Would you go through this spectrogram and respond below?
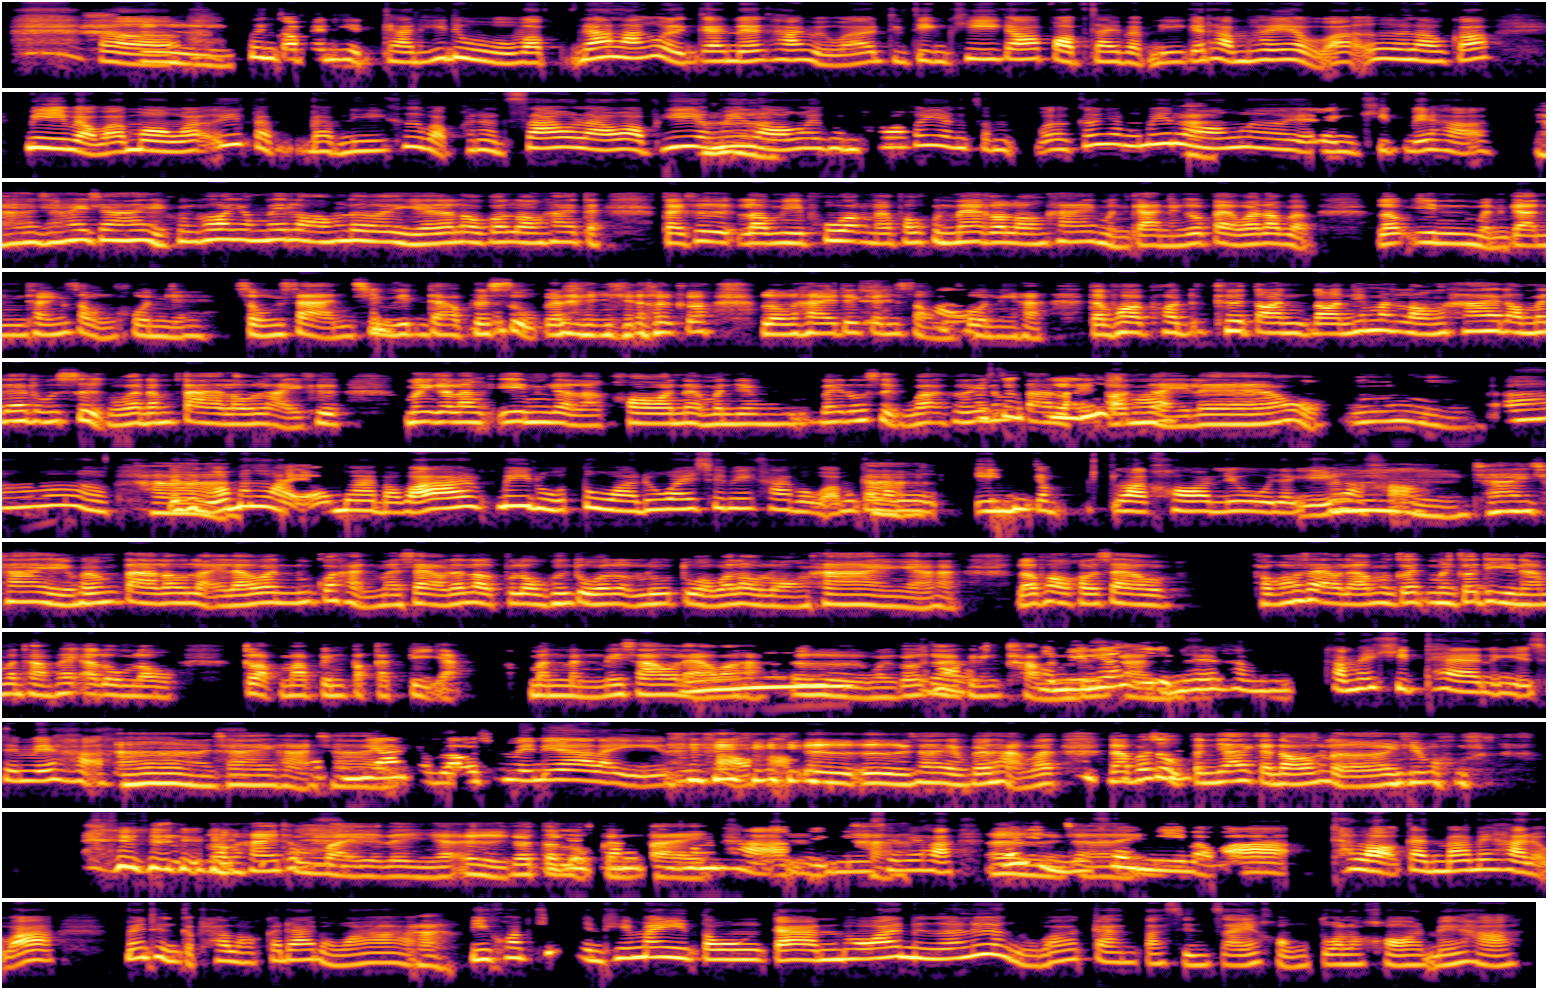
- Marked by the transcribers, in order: chuckle; other background noise; chuckle; laughing while speaking: "อะไรอย่างเงี้ย"; giggle; chuckle; laugh; laughing while speaking: "พี่งง"; chuckle
- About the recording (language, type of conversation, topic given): Thai, podcast, บรรยากาศตอนนั่งดูละครช่วงเย็นกับครอบครัวที่บ้านเป็นยังไงบ้าง?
